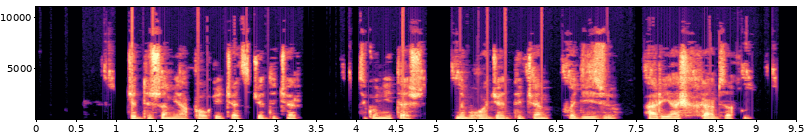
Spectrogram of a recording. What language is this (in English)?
Kabardian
